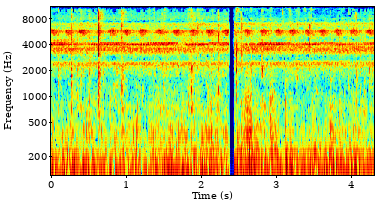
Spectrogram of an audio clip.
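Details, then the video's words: Crickets chirping in a continuous high, pulsing trill over a crackling fireplace, with sharp pops of burning wood and a low rumbling fire base throughout. "cricket sounds"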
